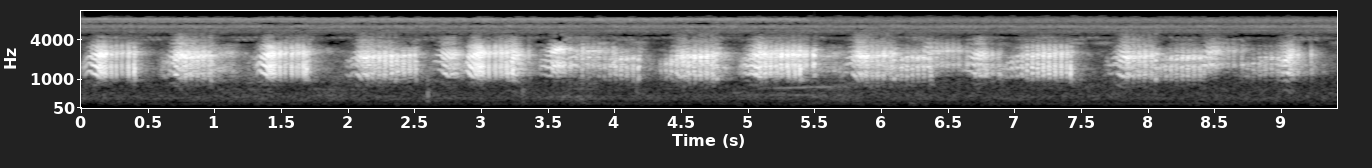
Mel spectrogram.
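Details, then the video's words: A Cuban treefrog (Osteopilus septentrionalis) gives rasping, snoring croaks in a steady run, each lasting about half a second; an audio supplement to a guide to Georgia's amphibians and reptiles. "Cuban Treefrog"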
